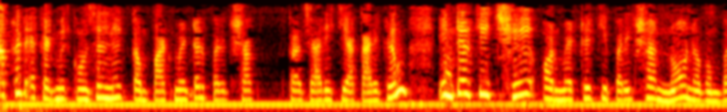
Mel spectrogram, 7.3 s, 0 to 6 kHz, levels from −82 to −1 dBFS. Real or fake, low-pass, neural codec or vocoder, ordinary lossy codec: real; 5.4 kHz; none; MP3, 48 kbps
